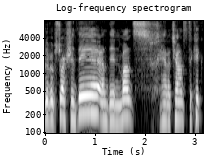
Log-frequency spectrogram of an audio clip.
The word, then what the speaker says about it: Muntz: Keep calling him Muntz. It's Muntz. Rhymes with Hunts. I don't think it's Muntz in any world.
